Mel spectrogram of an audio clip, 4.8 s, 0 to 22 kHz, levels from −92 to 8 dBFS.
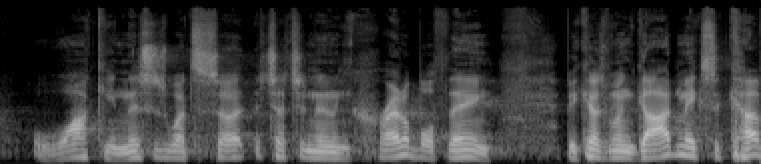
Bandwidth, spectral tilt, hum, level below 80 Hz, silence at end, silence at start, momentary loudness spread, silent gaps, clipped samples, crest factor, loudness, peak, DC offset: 18 kHz; -4.5 dB/octave; none; -80 dBFS; 0 s; 0.2 s; 10 LU; none; under 0.1%; 22 dB; -28 LUFS; -6 dBFS; under 0.1%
